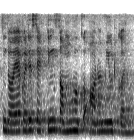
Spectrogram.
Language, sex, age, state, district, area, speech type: Odia, female, 18-30, Odisha, Puri, urban, read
